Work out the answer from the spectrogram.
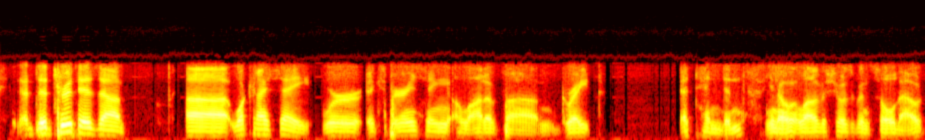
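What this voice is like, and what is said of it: Deep, sultry hoarse voice. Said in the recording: “I have a little bit of an upper respiratory infection today ... I've got my sex line of deep voice happening”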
